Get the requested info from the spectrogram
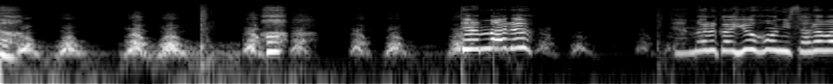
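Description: High, wavering vocal sounds: a string of short breathy sounds, then a brief wavering call, then a longer one held for over a second near the end.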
